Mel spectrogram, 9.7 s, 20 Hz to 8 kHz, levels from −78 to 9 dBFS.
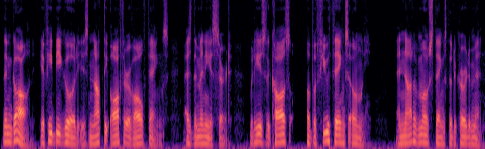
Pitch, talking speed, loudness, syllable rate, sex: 95 Hz, 225 wpm, -20 LUFS, 5.2 syllables/s, male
